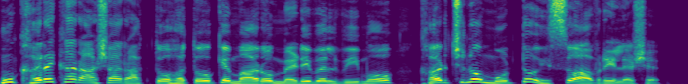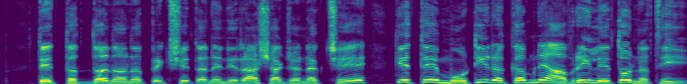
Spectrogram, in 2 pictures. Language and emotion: Gujarati, surprised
